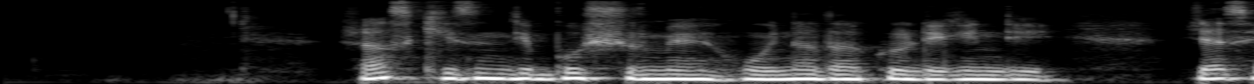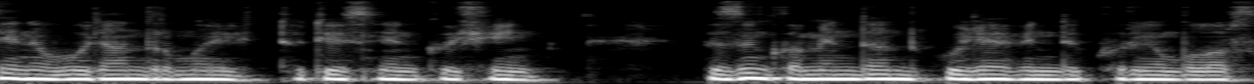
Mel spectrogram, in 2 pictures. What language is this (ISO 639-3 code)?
kaz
